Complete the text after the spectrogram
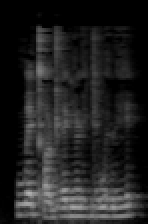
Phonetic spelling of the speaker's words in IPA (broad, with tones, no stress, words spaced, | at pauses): wɛ˦kʼɒ˩ ɖʱɛ˦ɡẽ˦ ɽe̤˦ɡɛ̤˦wɛ̤˦ ɳe̤˦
